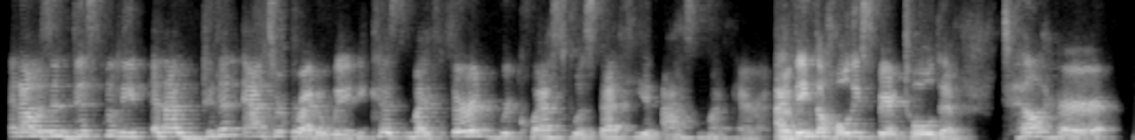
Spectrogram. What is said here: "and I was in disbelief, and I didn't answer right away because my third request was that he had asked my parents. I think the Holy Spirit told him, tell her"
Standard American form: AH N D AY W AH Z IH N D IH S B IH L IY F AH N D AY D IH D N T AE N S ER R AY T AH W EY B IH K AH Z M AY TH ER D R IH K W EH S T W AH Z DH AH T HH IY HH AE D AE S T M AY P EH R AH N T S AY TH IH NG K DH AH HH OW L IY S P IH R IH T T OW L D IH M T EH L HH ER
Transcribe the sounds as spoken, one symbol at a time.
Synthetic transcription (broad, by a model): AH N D AY W AH Z IH N D IH S B IH L IY F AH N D AY D IH D N T AE N S ER R AY T AH W EY B IH K AH Z M AY TH ER D R IH K W EH S T W AH Z DH AH T HH IY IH D AE S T M AY P EH R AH N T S AY TH IH NG K DH AH HH OW L IY S P IH R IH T T OW L D IH M T EH L ER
